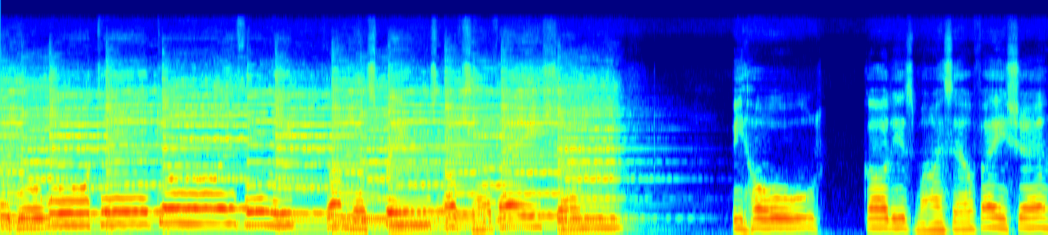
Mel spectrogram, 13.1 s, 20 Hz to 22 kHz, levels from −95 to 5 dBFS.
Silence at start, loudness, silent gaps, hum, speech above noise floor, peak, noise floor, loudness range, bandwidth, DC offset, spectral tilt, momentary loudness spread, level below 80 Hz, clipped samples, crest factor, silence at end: 0 s; -18 LUFS; none; none; 50 dB; -4 dBFS; -69 dBFS; 6 LU; 13 kHz; under 0.1%; -6.5 dB/octave; 9 LU; -54 dBFS; under 0.1%; 14 dB; 0 s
